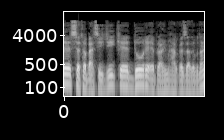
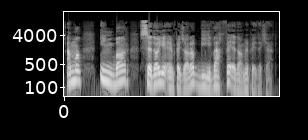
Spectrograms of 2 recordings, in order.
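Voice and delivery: usual speaking voice

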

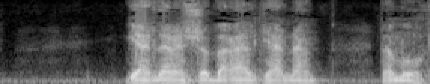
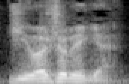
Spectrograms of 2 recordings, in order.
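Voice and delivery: barked order; 5 semitones higher, 7 dB louder than usual. Acted. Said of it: "گفت".

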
